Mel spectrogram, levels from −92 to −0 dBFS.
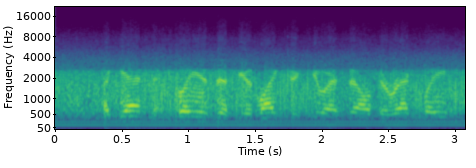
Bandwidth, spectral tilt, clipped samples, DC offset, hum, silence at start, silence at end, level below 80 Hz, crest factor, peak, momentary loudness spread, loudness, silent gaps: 8.8 kHz; -4 dB/octave; under 0.1%; under 0.1%; 50 Hz at -55 dBFS; 0 s; 0 s; -76 dBFS; 14 dB; -4 dBFS; 4 LU; -17 LUFS; none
